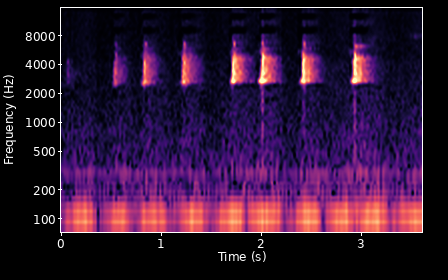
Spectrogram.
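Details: Quail calling at a slight distance: seven buzzy, high notes in an uneven series, some paired, with a noticeable low hum and faint background hiss.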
